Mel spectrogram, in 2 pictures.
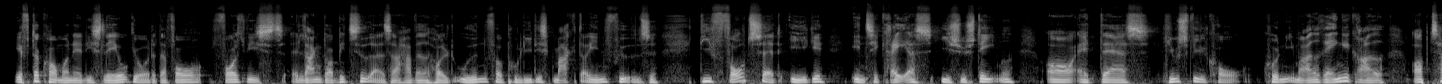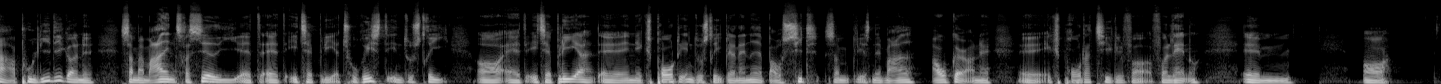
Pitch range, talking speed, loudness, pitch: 95-115 Hz, 145 wpm, -21 LUFS, 105 Hz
